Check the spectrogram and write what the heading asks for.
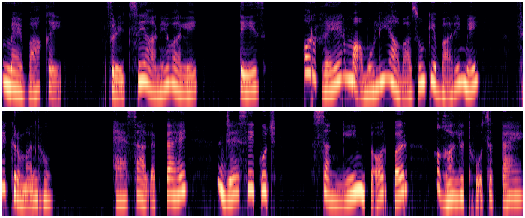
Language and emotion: Urdu, fearful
